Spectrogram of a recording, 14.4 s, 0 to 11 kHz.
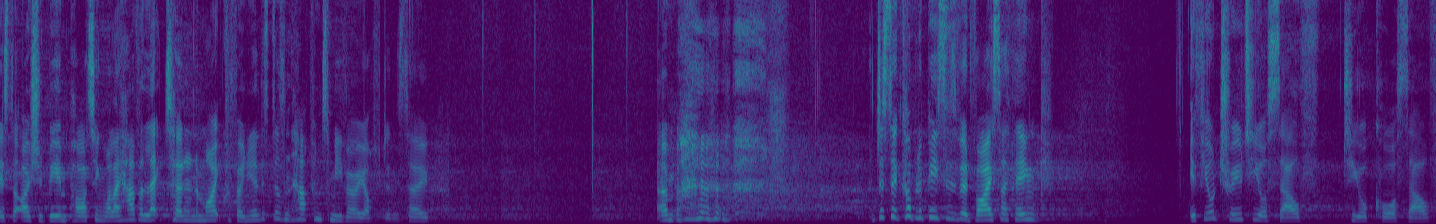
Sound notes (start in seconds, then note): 6.7 chuckles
